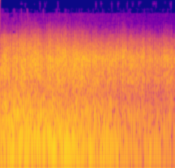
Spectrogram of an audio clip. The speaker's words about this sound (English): Huge explosion.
